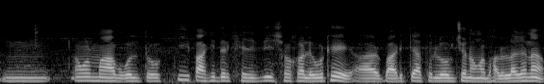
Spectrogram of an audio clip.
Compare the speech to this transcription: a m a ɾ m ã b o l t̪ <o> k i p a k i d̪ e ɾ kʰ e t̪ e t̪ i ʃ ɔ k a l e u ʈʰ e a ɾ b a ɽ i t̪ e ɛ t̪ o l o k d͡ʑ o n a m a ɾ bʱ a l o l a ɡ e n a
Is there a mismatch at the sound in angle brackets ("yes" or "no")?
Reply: no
